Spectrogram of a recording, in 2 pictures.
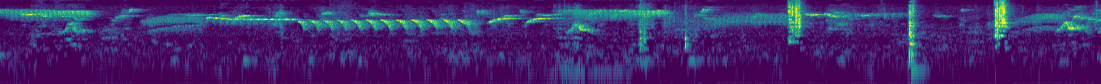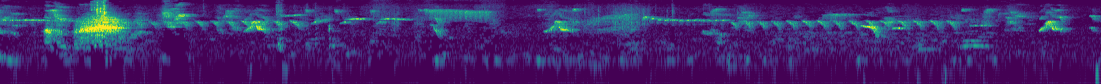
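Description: Wild birds chirping and calling, with a fast, evenly repeated trill sung twice. A few sharp clicks come in the middle.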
